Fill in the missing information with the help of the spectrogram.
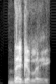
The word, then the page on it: beggarly: British English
